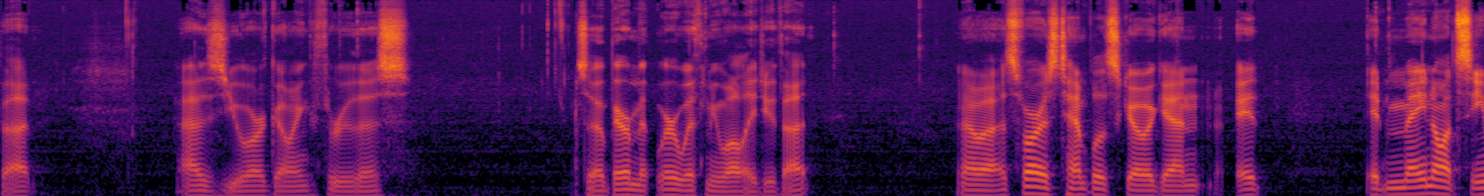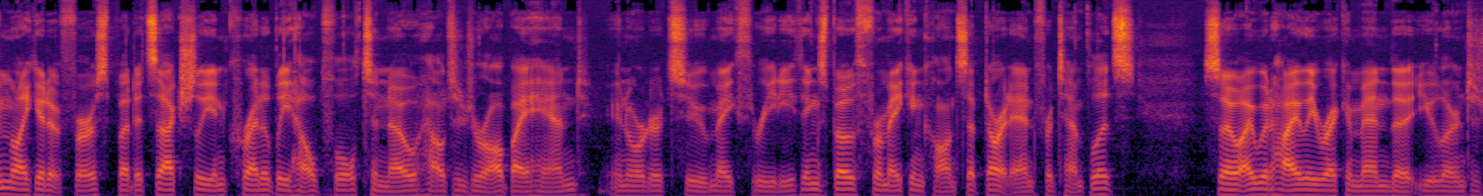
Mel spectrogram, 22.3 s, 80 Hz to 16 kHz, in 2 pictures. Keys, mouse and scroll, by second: 1.2 s, 3.7 g, 6.0 a, 6.9 middle click, 8.6 z, 8.9 c, 11.2 z, 12.5 e, 15.1 g, 18.3 s, 20.3 g.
